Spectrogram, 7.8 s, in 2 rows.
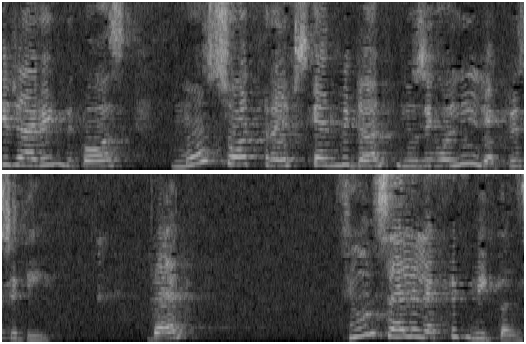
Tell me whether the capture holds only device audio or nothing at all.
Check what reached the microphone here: Yes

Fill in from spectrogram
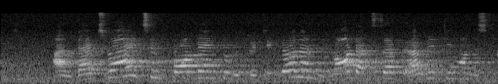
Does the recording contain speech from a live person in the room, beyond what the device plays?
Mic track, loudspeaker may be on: No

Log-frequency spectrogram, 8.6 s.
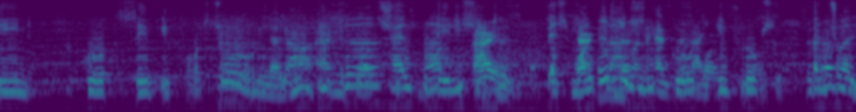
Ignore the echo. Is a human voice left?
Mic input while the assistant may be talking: Yes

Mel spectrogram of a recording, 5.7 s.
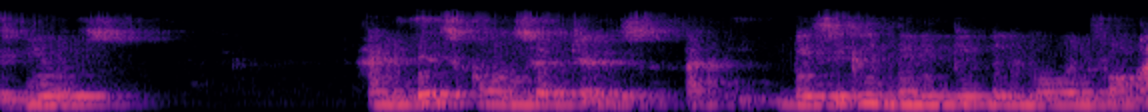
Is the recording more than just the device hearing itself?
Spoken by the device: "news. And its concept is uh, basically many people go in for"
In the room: No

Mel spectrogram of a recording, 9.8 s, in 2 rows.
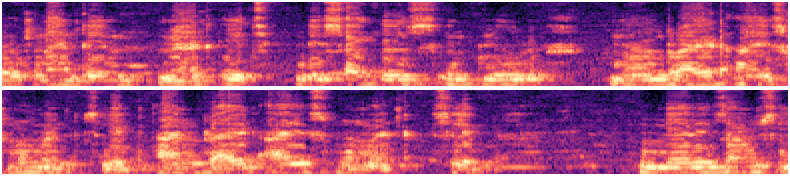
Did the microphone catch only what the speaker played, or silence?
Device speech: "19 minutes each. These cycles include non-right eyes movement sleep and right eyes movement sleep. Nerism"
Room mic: Yes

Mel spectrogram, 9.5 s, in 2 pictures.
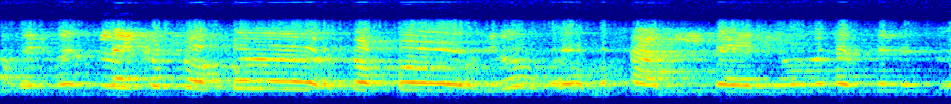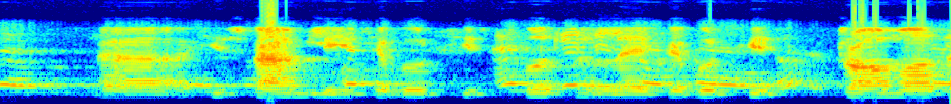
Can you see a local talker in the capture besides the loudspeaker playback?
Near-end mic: Yes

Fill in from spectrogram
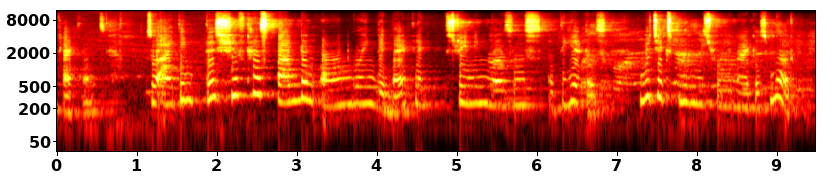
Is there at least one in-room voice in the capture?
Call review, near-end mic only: Yes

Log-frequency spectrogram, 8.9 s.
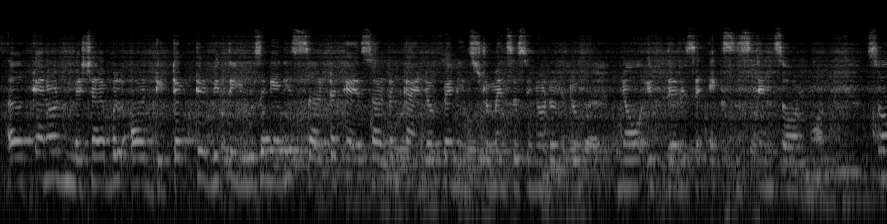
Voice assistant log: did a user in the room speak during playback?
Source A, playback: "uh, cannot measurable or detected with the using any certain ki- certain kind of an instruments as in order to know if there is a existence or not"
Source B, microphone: Yes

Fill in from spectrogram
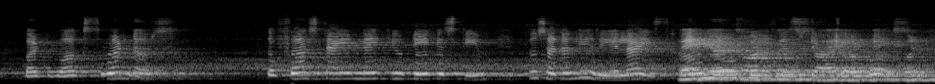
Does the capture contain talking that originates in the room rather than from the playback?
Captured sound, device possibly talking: Yes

